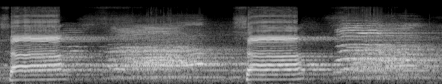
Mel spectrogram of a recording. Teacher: سا، سا کو پڑھتے ہوئے خیال رکھیں سیٹی کی آواز بالکل بھی نہ نکالیں۔ سا سا، سا کا مخرج زبان کا سرا اور اوپر کے دانتوں کے اندرونی کنارے سے سا ادا ہوتا ہے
